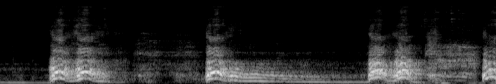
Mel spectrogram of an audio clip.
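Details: Pet dog throwing a temper tantrum over its food: loud, bending, yowling bark-whines in short bursts, two quick ones near the start, a longer one, then a doubled outburst and a final yelp.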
